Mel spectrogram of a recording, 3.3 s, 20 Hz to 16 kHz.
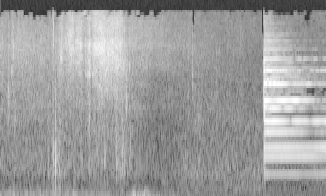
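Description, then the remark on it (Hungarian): A single loud bell strike rings out near the end and sustains with a bright, shimmering tone, following a stretch of bustling outdoor crowd noise and footsteps: the Hungarian head of state's wife, Schmidtné Makrai Katalin, rings the bell to open the 2nd Hungarian Craft Flavours fair at Millenáris. “Harangkongatásra nyitotta meg az államfő felesége, Schmidtné Makrai Katalina II.”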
